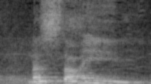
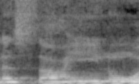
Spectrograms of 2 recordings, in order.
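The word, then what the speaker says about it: نستعين: banyak panggilkan ayat itu bacanya juga ini Entah nasta'inu Wah iya kan ndak boleh itu ini ya karena Ubuntu wa iyyaka nasta'in iyyaka na'budu wa iyyaka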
